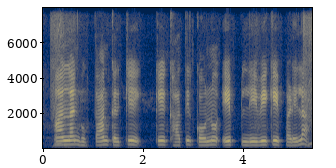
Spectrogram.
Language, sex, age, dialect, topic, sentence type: Bhojpuri, female, 18-24, Northern, banking, question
